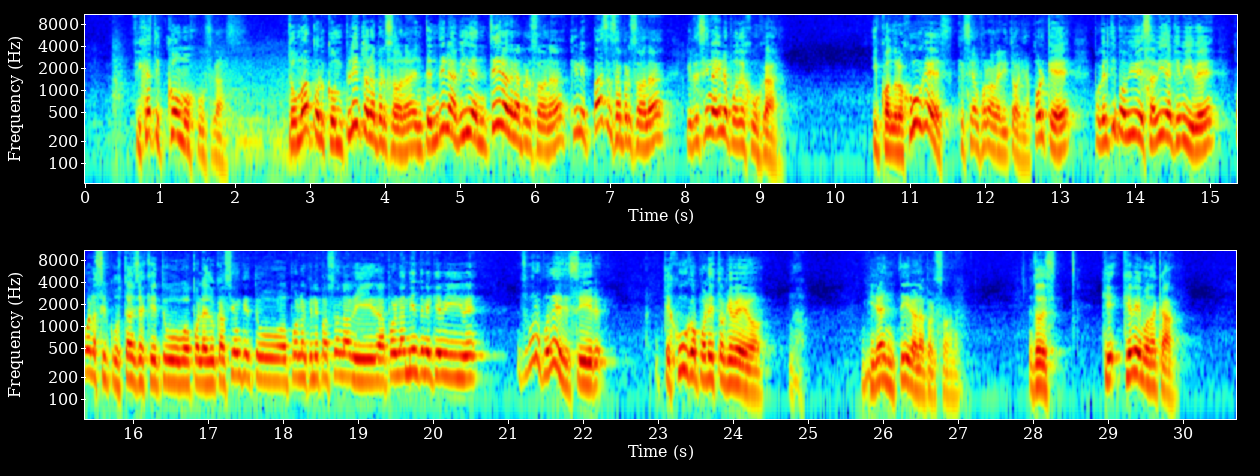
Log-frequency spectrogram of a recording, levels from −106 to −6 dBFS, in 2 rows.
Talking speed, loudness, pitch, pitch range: 185 wpm, -20 LUFS, 180 Hz, 140-215 Hz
